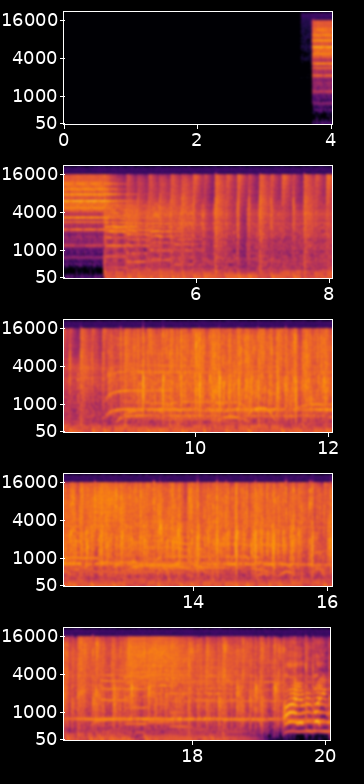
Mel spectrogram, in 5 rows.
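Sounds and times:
upbeat theme music with beat: 4.6s - 19.4s
people cheering: 8.6s - 20.0s
people clapping: 8.6s - 20.0s.

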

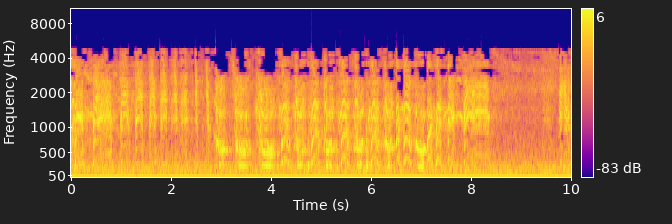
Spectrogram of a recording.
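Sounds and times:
man laughing in cackles: 0.0s - 8.5s, 9.8s - 10.0s.

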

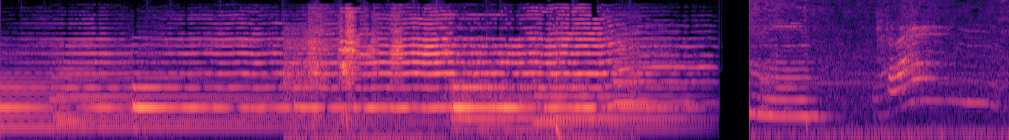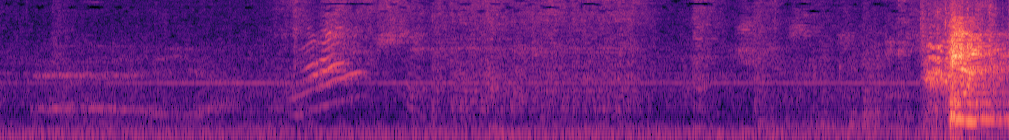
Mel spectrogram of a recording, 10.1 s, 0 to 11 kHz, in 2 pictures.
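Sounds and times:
cat meowing: 4.4s - 5.1s, 6.5s - 7.0s.

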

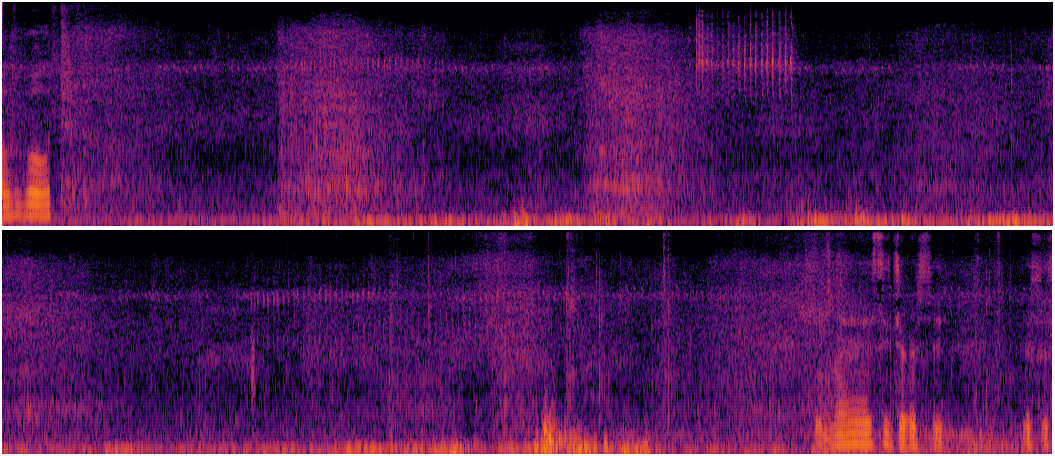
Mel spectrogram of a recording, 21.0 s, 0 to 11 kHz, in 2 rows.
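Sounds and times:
wind buffeting microphone: 2.4s - 21.0s.

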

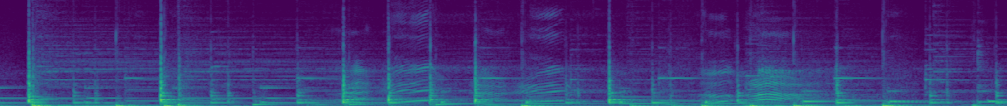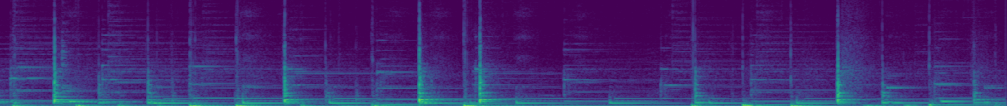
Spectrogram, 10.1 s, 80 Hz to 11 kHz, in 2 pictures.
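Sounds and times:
gamelan dance music: 0.0s - 10.0s.

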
